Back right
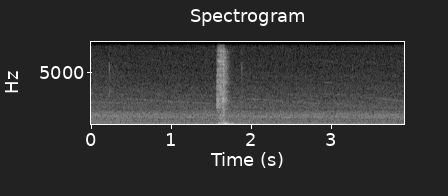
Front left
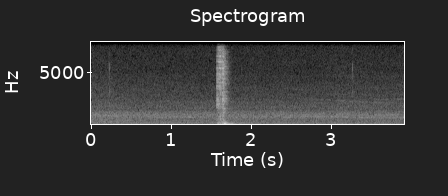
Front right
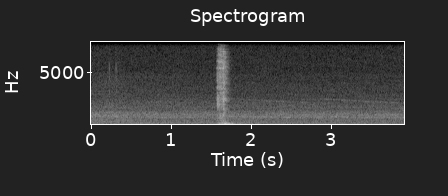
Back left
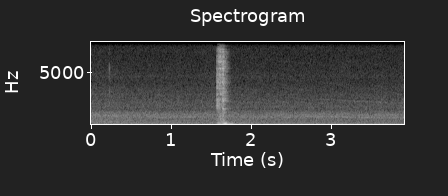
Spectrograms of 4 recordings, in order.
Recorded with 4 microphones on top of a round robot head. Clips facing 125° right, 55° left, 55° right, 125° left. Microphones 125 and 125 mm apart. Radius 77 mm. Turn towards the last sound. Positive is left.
turn(degrees=110)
